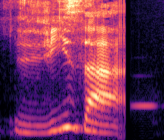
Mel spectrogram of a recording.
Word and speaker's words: visage: Maintenant qu'on a bien retenu que le S, lorsqu'il est placé entre deux voyelles, est prononcé Z, passons à la lecture de quelques mots. Un visage.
